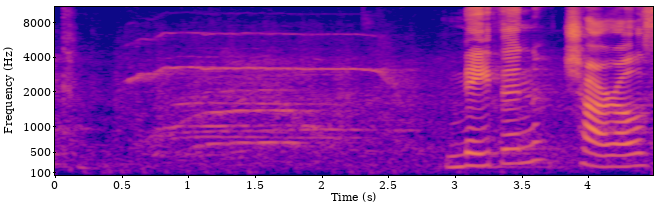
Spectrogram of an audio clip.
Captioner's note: cheering, applause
